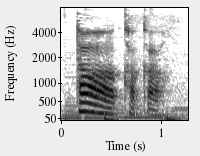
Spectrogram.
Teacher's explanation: Say Tākaka with a long vowel in the first A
